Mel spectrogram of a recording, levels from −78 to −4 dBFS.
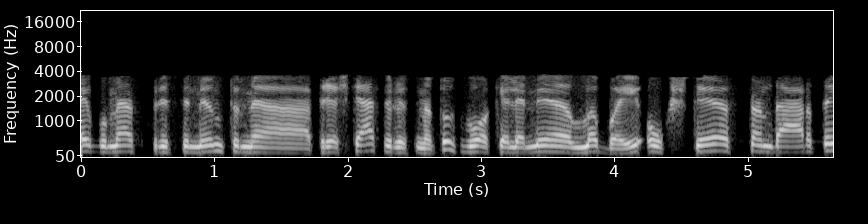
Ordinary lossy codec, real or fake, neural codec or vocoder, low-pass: MP3, 32 kbps; real; none; 3.6 kHz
